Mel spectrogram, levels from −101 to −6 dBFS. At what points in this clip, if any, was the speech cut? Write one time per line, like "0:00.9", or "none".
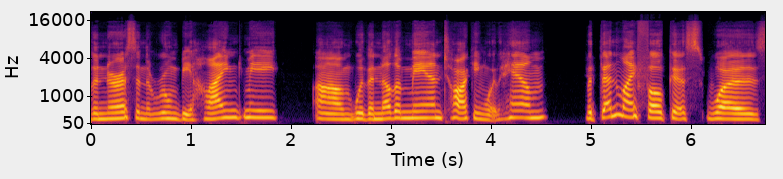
none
